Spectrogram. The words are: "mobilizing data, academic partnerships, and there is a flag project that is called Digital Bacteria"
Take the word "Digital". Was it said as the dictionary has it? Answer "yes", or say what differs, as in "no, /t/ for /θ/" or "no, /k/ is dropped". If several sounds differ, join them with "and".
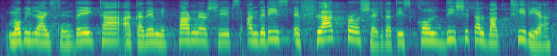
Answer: no, /ʃ/ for /dʒ/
